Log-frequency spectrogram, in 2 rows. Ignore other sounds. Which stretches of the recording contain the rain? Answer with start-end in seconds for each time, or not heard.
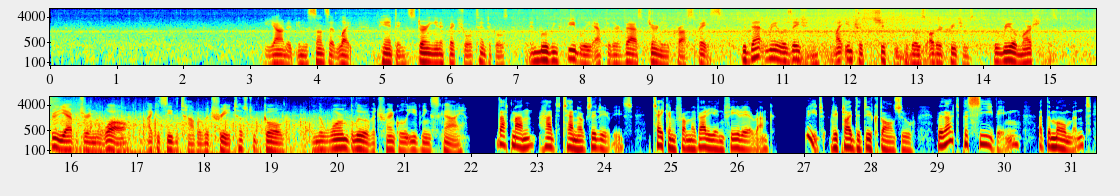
0.0-20.5.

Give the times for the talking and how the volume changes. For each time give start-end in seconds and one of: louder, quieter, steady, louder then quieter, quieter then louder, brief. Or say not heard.
3.2-31.3 steady.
